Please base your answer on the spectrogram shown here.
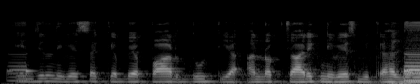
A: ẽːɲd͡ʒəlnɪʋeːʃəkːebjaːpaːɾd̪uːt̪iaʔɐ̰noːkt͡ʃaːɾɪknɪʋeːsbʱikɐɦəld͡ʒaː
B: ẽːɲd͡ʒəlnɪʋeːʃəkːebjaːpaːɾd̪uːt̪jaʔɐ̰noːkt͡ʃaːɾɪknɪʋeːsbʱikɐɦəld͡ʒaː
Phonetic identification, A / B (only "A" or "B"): B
